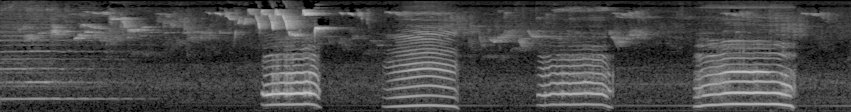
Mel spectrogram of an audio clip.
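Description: Llama humming: four drawn-out nasal calls about two seconds apart, each lasting about a second, the second one bending up and down in pitch. Faint birdsong chirps lie beneath, and a held musical note fades out at the start.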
